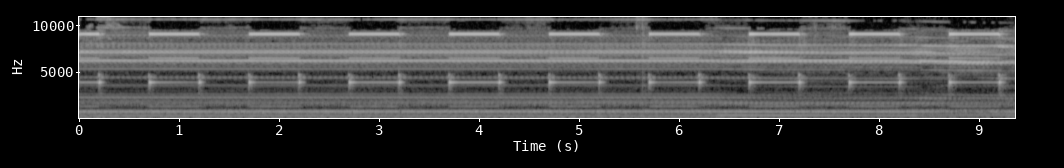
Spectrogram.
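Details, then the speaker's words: 2024 Newmar Bay Star 3014 motorhome leveling pump retracting all four jacks, ignition on and parking brake set: steady low pump hum with a sharp high beep about twice a second; normal retraction. "so once I do that retract all you can hear the pump come back on and now the all of the four jacks are retra"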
